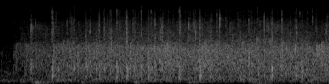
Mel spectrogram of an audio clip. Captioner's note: applause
